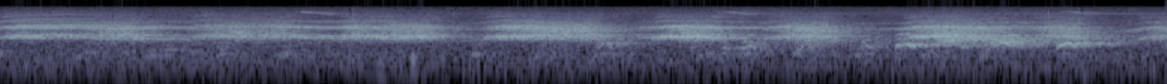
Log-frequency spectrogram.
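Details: Chimpanzees in a loud chorus of harsh, harmonic screams that come in surges about once a second, several voices overlapping with high, strained wails.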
